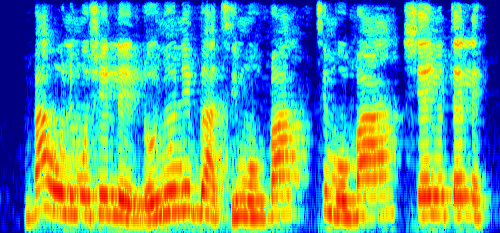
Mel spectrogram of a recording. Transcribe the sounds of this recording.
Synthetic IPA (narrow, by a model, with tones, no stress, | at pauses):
ba˦wo˧nĩ˧mo˧ʃe˧le˨lo˨˦j̃ũ˦nĩ˦ɡ͡ba˦˨ti˨˦mo˧ba˦ti˦mo˧ba˦ʃɛ˦j̃ũ˦tɛ˦lɛ˦˨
